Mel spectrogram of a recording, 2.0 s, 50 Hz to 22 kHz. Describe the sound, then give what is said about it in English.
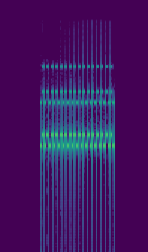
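A single electronic telephone ring, a bright, steady warbling tone lasting about a second, loud, in the style of an old 1980s phone, then silence. “I like how your phone is an 80s ring.”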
